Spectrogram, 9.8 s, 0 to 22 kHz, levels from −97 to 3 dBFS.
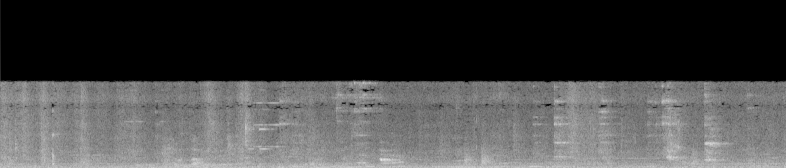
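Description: Throughout the clip the sound is plainly watery and swirly, with nothing above 11.3 kHz. This is likely MP3 compression at a low bitrate, which fits about 48 kbps: the encoder cuts the treble at a fixed point and drops weak frequency detail that flickers between frames.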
